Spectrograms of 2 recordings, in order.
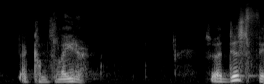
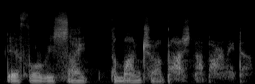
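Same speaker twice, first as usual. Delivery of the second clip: hushed, fast, reverent whisper; whispered reading; 7 semitones lower, 10 dB quieter, faster than usual. Shown as a demonstration. Teacher quoting the sutra to the class, whispered. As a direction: breathe the line like a secret. Reads sutra quote quietly.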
